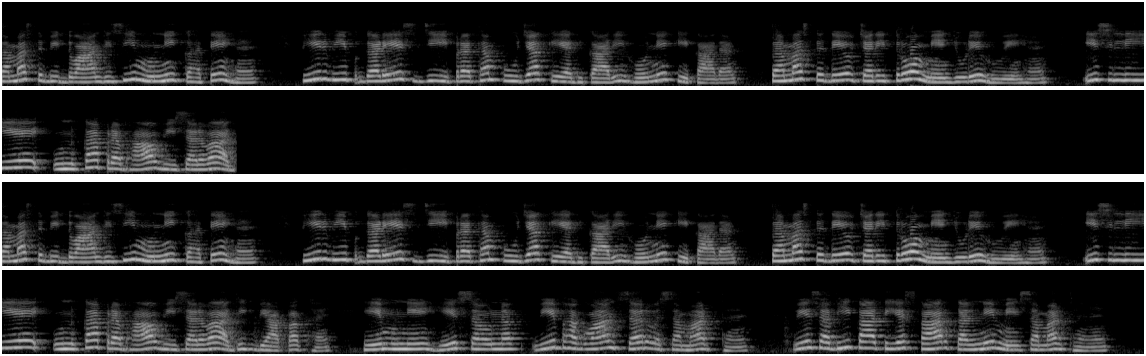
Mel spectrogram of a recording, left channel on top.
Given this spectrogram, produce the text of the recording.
विद्वान ऋषि मुनि कहते हैं। फिर भी गणेश जी प्रथम पूजा के अधिकारी होने के कारण समस्त देव चरित्रों में जुड़े हुए हैं, इसलिए उनका प्रभाव भी सर्वाधिक व्यापक है। हे मुने, हे शौनक, वे भगवान सर्व समर्थ हैं। वे सभी का तिरस्कार करने में समर्थ हैं,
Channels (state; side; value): drops out; left; at 13.8 s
